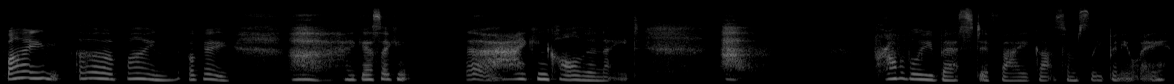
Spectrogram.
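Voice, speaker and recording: A young woman playing a teasing, affectionate college best friend in an intimate roleplay audio, speaking softly and often slipping into whispers. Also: on the high side, slow, long pauses, no echo, studio quality, full character voice. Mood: amused, reluctant. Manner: soft, often dropping into whispers, sighing. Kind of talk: intimate roleplay audio acting, casual and soft.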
